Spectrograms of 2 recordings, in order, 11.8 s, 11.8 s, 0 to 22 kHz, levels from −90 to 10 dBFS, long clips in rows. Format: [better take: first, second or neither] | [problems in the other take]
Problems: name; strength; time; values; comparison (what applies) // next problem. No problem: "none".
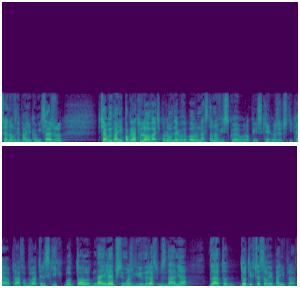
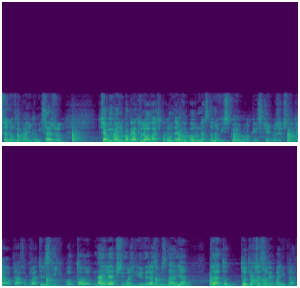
first | background sound (Snare drum); 9 dB below the speech // room echo; dies away in 0.3 s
